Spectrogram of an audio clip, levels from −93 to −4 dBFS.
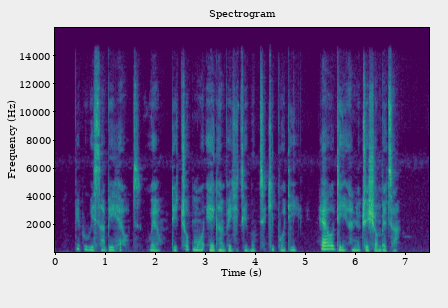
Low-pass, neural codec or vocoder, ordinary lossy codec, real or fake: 14.4 kHz; none; none; real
